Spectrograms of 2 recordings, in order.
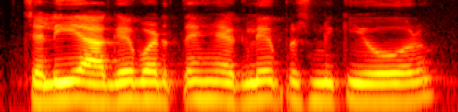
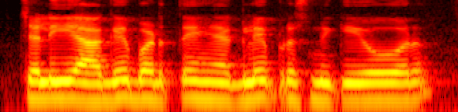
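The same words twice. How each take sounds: No difference in how they are said.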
